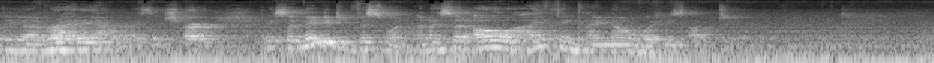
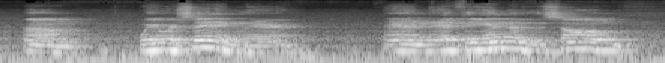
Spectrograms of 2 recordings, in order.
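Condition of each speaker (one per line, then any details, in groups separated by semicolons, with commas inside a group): No condition
ALS; neurodegenerative; fourth year since diagnosis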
